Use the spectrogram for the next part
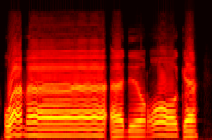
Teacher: Rohnya tebal, 2 harakat mad tabi'i.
